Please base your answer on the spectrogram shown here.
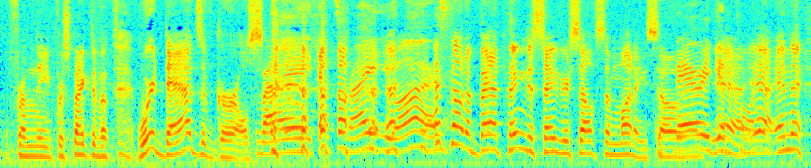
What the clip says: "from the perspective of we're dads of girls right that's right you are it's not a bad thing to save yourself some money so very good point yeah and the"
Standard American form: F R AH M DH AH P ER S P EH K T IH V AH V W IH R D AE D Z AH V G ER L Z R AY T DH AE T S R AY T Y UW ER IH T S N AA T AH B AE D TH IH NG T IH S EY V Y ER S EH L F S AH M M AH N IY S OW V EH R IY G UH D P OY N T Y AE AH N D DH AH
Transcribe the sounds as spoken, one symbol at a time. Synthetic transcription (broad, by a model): F R AH M DH AH P ER S P EH K T IH V AH V W IH R D AE D Z AH V G ER L Z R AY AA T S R AY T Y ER IH T S N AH T AH B AE D TH IH NG T IH S EY V Y ER S EH L F S AH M M AH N IY S OW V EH R IY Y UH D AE Y AE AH N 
